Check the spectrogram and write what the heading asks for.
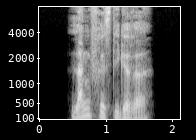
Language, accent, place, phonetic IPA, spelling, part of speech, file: German, Germany, Berlin, [ˈlaŋˌfʁɪstɪɡəʁə], langfristigere, adjective, De-langfristigere.ogg
- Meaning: inflection of langfristig: 1. strong/mixed nominative/accusative feminine singular comparative degree 2. strong nominative/accusative plural comparative degree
